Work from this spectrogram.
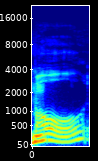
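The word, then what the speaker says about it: bolle: Uh and this is a lemon bowl is the correct way to say this.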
